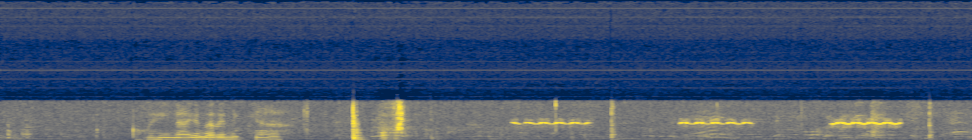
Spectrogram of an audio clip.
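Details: Aided hearing test before cochlear implant mapping: three soft, wavering high-pitched audiometer warble tones against room noise, with brief voices earlier; quieter than in the first test, but heard.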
